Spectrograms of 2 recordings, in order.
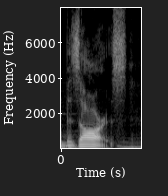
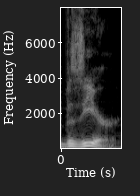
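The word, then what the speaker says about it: vizier: And you already know that we got a ton of scheming bizars. Vizars. Vizars. How do you say that word? Wow, that's really embarrassing. It's a vazier.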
